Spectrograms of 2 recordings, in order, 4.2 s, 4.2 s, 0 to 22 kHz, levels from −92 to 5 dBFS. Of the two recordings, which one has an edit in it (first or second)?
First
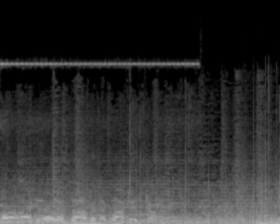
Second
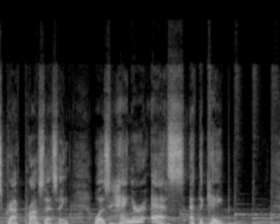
second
